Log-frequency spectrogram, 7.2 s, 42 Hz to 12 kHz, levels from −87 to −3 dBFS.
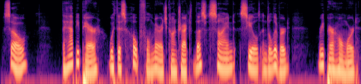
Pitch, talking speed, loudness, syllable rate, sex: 120 Hz, 135 wpm, -18 LUFS, 5.3 syllables/s, male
